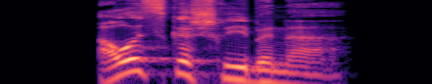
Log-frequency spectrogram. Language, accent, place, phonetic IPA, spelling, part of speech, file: German, Germany, Berlin, [ˈaʊ̯sɡəˌʃʁiːbənɐ], ausgeschriebener, adjective, De-ausgeschriebener.ogg
- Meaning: 1. comparative degree of ausgeschrieben 2. inflection of ausgeschrieben: strong/mixed nominative masculine singular 3. inflection of ausgeschrieben: strong genitive/dative feminine singular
